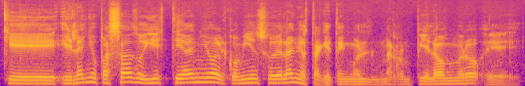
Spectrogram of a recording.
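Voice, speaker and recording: A man in his sixties from Argentina with a Rioplatense accent, telling stories as a guest in a relaxed interview, with many filler sounds. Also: mid-range voice, moderate pace. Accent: Rioplatense Spanish. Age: 60s. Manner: rambling, reminiscing, many "eh" fillers. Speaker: rugby journalist guest. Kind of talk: relaxed anecdotal interview chat.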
